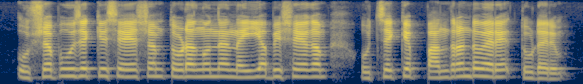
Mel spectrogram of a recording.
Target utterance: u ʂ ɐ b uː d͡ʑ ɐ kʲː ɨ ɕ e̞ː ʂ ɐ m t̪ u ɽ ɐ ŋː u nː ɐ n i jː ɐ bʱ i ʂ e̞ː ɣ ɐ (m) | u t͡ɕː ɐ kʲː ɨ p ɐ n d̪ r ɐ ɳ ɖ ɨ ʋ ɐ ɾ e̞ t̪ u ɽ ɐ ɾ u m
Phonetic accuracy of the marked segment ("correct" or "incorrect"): correct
